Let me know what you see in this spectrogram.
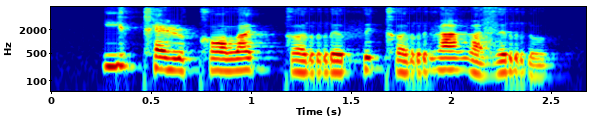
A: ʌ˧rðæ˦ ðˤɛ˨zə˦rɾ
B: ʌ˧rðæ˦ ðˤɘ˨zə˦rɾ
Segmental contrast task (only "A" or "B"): A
